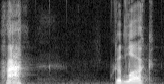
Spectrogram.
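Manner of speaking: loud, high scoffing "ha" and send-off; retold derisive jeer; mocking laugh. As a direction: imitate someone laughing in your face. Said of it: "he laughs in my face".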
